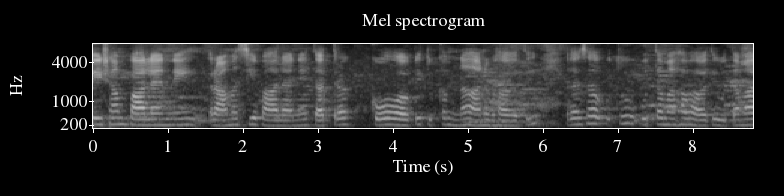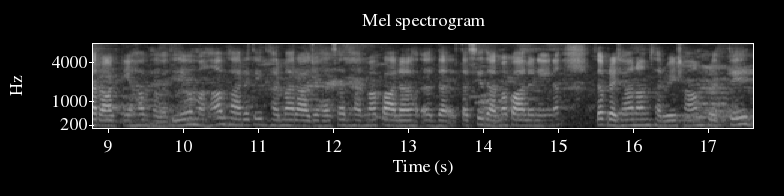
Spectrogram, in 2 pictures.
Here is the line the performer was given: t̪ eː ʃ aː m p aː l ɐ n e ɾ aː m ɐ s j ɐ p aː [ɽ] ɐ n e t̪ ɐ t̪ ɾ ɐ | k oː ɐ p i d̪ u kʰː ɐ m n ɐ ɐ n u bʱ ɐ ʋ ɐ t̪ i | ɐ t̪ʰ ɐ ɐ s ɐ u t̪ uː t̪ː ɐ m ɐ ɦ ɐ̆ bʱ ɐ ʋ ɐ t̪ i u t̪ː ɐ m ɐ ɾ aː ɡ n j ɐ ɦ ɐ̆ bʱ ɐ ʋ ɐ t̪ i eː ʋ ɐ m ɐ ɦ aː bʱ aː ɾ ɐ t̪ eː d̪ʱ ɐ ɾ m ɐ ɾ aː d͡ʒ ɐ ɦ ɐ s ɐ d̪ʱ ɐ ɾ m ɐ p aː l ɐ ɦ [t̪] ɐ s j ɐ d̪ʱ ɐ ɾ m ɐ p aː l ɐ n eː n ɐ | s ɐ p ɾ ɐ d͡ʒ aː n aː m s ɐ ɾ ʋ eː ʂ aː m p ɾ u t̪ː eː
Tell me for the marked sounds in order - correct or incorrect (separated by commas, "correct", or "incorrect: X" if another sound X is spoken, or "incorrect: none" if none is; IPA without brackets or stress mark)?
incorrect: l, correct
